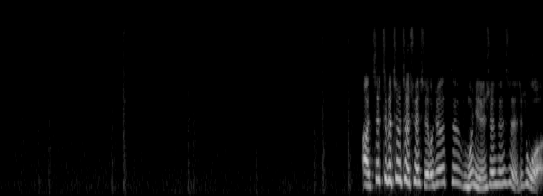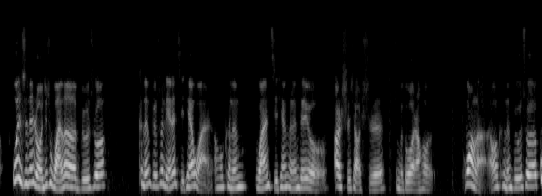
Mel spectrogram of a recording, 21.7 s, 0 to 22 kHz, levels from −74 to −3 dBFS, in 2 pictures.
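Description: No technical faults can be heard anywhere in the speech recording, and the signal stays continuous and steady throughout.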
